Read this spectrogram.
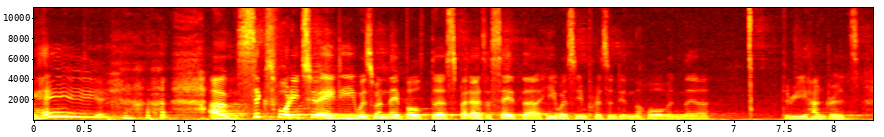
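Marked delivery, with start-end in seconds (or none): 0.0-0.7 high-pitched mock shout. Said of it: "Mark was shouting".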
